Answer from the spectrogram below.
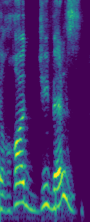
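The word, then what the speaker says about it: Rode Duivels: diables rouges en néerlandais ça se dit rod du welz au néerlandais est pas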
